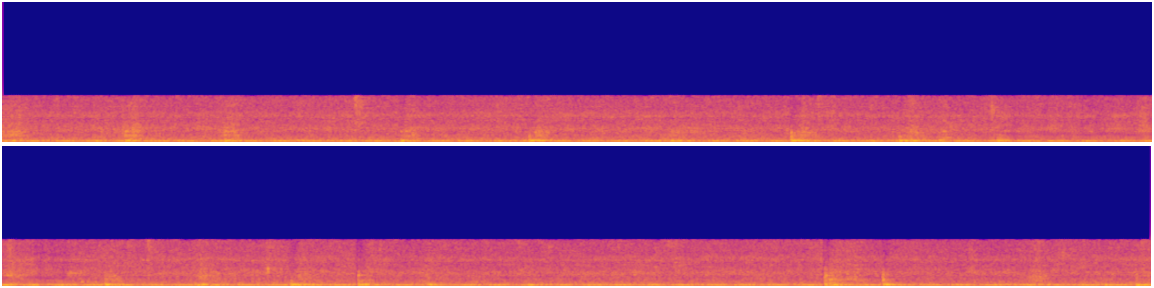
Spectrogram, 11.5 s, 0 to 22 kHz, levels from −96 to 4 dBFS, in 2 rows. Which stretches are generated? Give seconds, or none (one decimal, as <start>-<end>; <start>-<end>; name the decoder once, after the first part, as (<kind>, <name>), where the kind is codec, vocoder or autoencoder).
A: 5.0-6.1 (codec, HILCodec)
